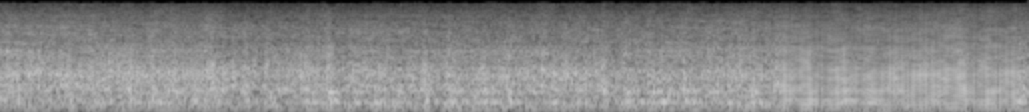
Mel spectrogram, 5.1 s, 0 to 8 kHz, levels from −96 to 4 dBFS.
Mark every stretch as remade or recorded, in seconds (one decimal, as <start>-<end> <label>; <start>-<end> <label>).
0.0-3.9 recorded; 3.9-5.1 remade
